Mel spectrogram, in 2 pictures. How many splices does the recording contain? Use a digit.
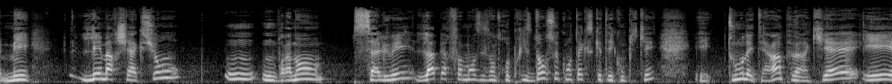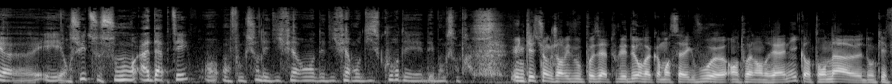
0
